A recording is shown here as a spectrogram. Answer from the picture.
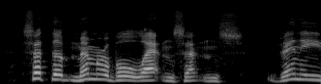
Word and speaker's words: Veni: The Britons, however, who of course still use the old pronunciation, understanding him to have called them weenie, weedy, and weaky, lost heart and gave up the struggle.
